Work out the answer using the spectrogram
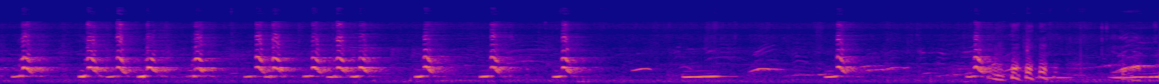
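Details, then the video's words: Rowdy monkeys calling to one another: an opening burst of rapid, stacked falling calls, then scattered shorter notes and low drawn-out tones, ending with steep descending sweeps and a final low call. "suara monyet yang saling bersahutan"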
